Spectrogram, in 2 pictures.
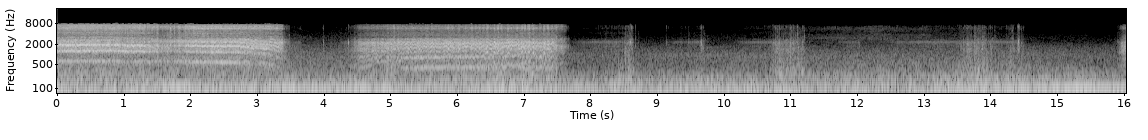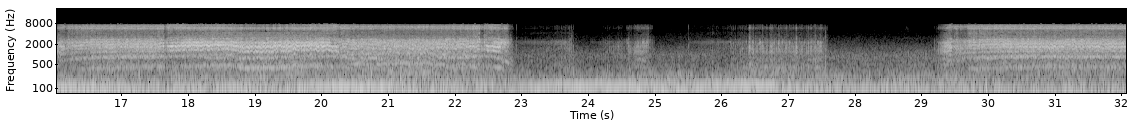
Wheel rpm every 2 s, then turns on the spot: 160, 110, 50, 70, 0, 10, 10, 10, 90, 100, 110, 40, 10, 10, 30, 110.
2-4 10-12 22-24 26-28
